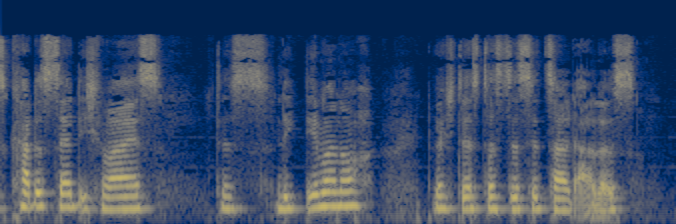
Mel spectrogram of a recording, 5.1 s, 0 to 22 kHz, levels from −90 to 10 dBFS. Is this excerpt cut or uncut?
uncut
